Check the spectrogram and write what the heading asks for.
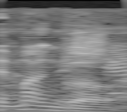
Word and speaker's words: Mungo: Yo siempre decía Mungo Jerry, pero hasta que llegó Kennedy me dijo, no se dice Mungo, se dice Mango. A mí me sonaba mal lo del mango, pero es así.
